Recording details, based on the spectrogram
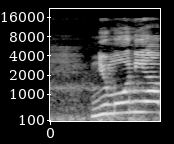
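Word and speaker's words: pneumonia: अ अच्छा ठीक है न्यूमोनिया बोलते हैं इसको पिस साइलेंट होता है ठीक है हम इसको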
